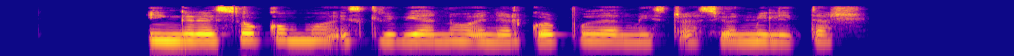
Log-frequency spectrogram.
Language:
Spanish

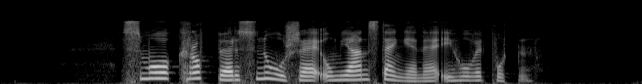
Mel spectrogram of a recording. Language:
Norwegian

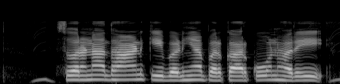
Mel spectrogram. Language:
Chhattisgarhi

